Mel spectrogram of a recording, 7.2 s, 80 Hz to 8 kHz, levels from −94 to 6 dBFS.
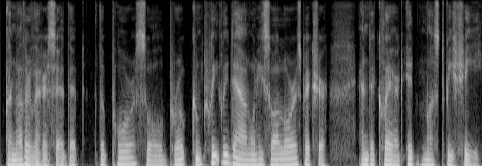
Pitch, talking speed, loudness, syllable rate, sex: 95 Hz, 175 wpm, -18 LUFS, 5.2 syllables/s, male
